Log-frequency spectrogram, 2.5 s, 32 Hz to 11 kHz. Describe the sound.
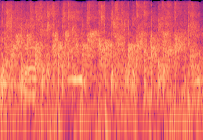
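An audience applauds an author guest at 11 pm. The clapping is steady for a couple of seconds, a dense, even wash with crowd voices and chatter mixed in underneath.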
